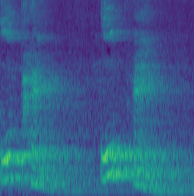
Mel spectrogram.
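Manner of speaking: "open" stressed on the O, falling away after; teacher's front-stressed "open", said twice; stress on first syllable. Shown as a demonstration. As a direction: lean into the first sound of "open". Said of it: "giving the stress at the beginning".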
